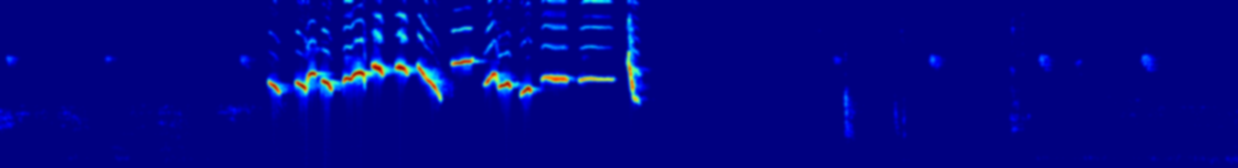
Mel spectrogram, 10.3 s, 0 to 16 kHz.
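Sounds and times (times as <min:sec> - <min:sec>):
female Oriental magpie-robin calling to the male: 0:02.2 - 0:05.4.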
